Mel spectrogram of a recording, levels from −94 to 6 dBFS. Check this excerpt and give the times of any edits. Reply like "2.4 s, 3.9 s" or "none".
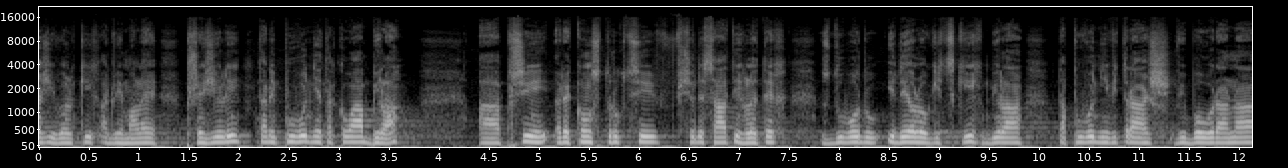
2.2 s

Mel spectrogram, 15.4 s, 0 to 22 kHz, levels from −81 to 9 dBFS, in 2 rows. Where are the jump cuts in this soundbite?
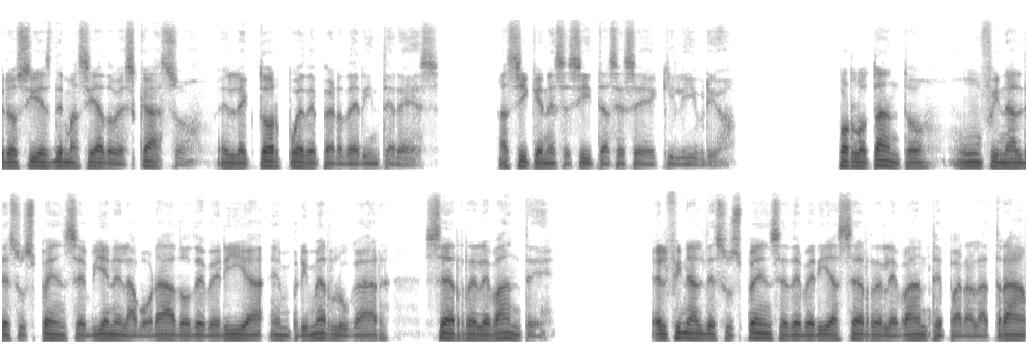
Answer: none

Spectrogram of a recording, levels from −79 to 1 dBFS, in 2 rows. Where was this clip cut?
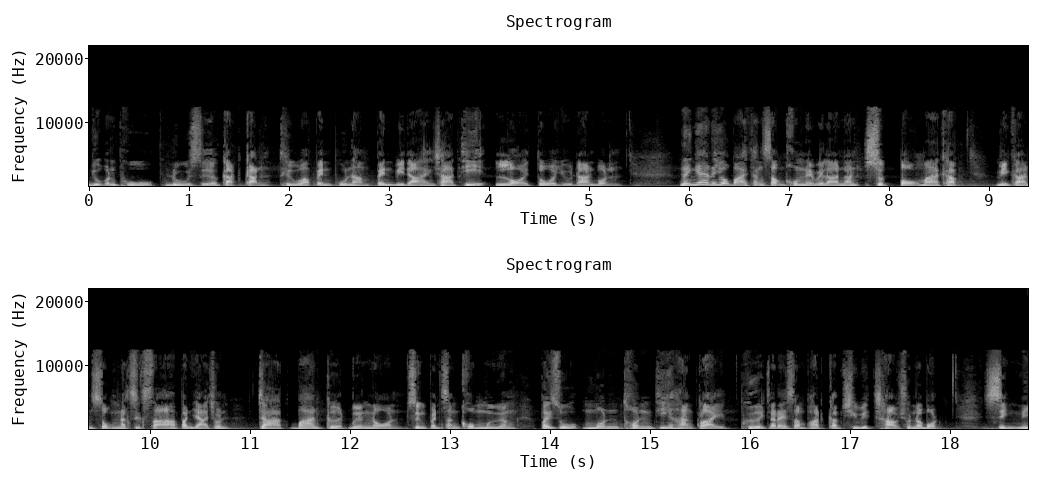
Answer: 15.9 s

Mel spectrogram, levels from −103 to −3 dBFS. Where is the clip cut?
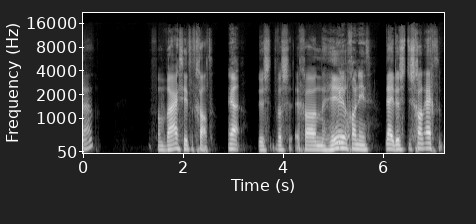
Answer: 2.8 s

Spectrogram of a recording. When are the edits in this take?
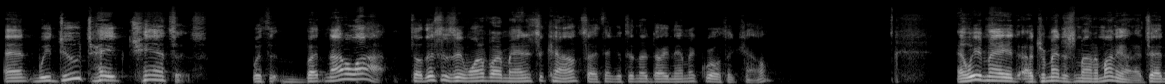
none

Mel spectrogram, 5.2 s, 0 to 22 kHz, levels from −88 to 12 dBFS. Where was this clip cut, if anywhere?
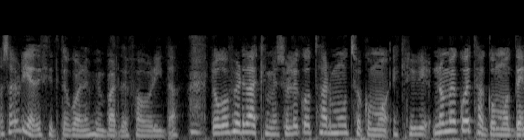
2.0 s, 4.3 s

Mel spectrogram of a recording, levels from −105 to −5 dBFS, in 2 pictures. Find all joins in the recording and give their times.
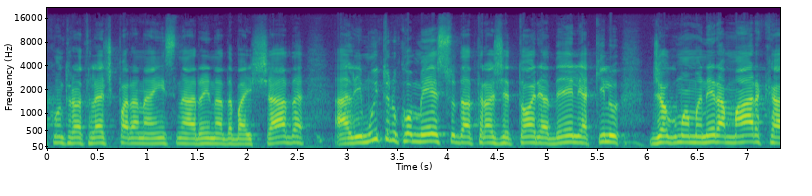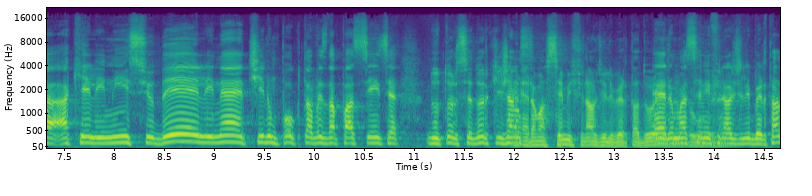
12.1 s

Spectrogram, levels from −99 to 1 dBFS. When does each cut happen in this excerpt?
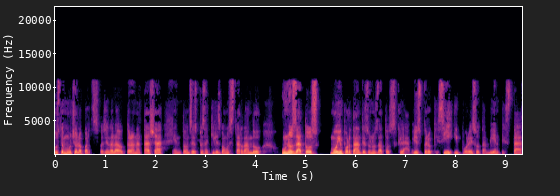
2.3 s, 7.2 s

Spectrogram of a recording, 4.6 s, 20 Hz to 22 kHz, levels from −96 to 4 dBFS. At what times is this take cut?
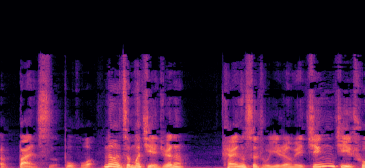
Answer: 1.2 s

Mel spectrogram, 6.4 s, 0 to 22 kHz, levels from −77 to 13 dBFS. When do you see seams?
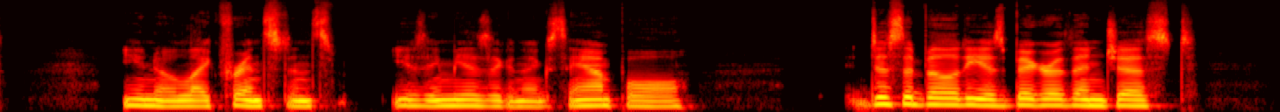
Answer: none

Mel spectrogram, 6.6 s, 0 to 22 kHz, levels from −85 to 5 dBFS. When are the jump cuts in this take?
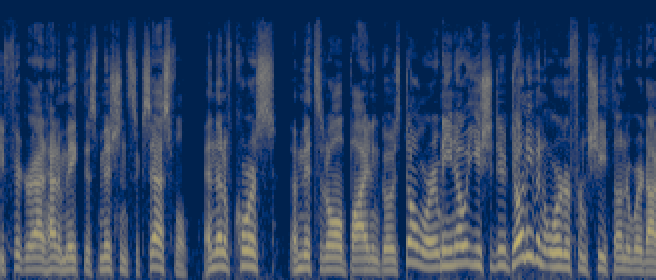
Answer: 2.0 s, 4.4 s

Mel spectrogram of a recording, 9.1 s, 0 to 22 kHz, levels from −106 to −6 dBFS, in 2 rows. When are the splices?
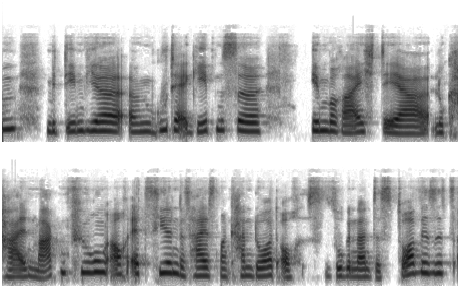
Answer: none

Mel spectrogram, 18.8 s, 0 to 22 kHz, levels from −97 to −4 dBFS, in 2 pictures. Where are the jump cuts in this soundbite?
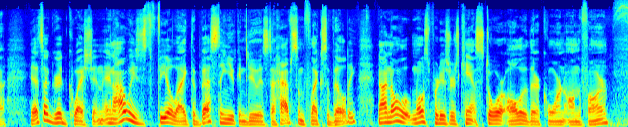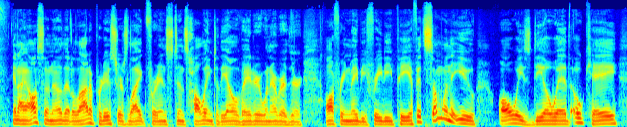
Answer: none

